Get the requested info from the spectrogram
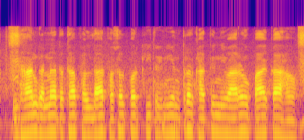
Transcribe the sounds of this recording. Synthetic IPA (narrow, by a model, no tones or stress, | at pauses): d̪ʱaːnɡəɾnːat̪ət̪ʰapʰəld̪aːɾpʰəsəlpəɾkiːʈnɪjə̃nt̪ɾəɳkʰaːt̪ɪɾnɪʋaːɾəɽ̃ʊpaːjkaɦɛː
